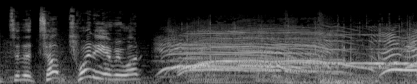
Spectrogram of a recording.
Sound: cheering

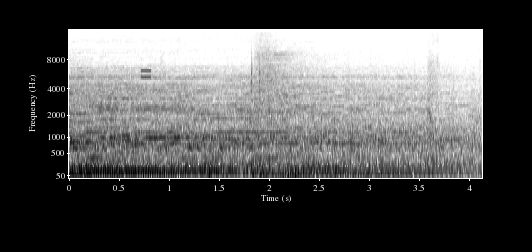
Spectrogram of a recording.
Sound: phone beeps

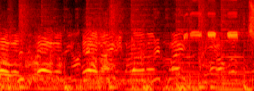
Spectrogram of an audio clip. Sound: whistle blowing

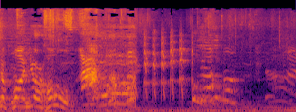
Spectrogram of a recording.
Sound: laugh

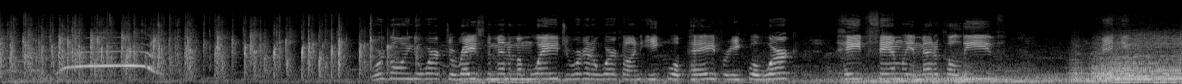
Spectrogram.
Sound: applause

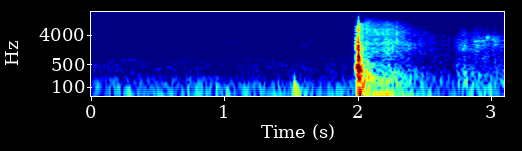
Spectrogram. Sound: report of the rifle

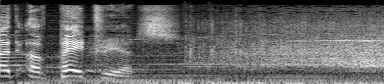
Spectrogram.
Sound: crowd cheering

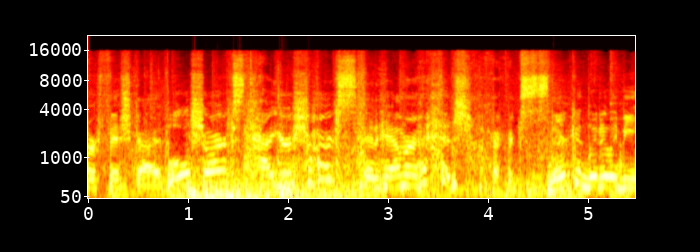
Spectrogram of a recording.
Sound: chuckles

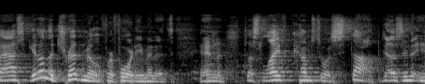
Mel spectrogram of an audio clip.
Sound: fake sobs

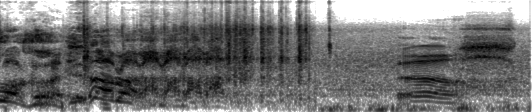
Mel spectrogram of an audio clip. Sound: crunch

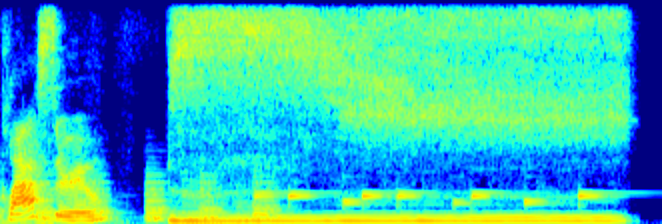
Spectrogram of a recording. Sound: buzzing

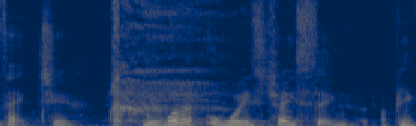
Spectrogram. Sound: laughs

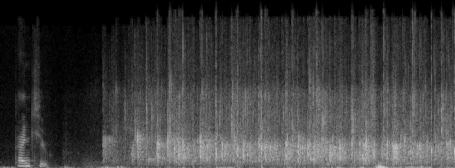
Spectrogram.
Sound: applause

